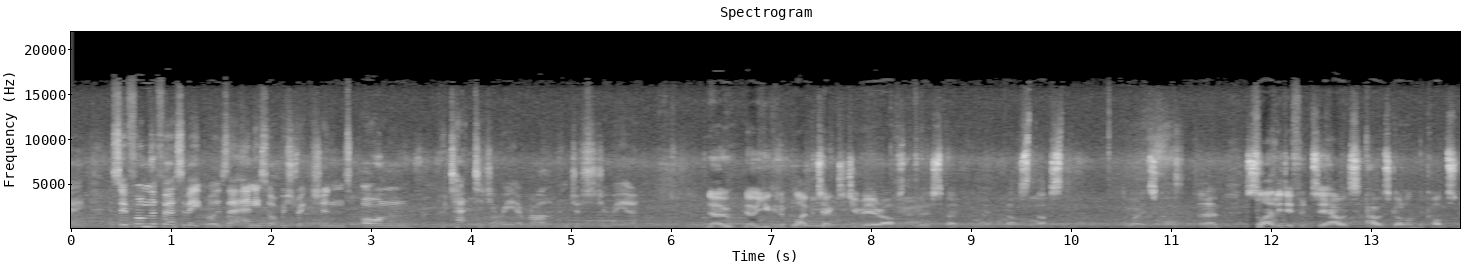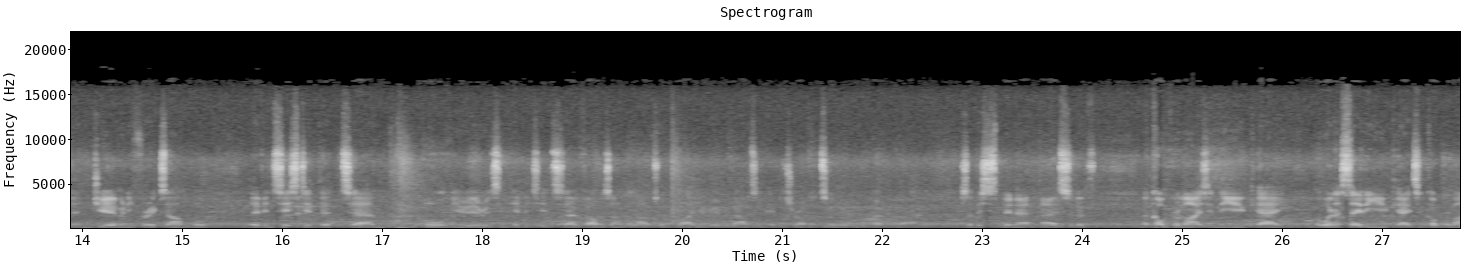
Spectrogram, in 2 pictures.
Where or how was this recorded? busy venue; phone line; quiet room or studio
busy venue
